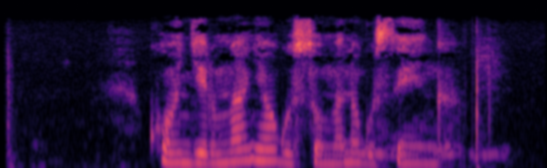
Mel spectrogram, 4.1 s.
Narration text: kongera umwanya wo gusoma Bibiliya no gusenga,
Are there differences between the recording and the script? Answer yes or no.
yes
